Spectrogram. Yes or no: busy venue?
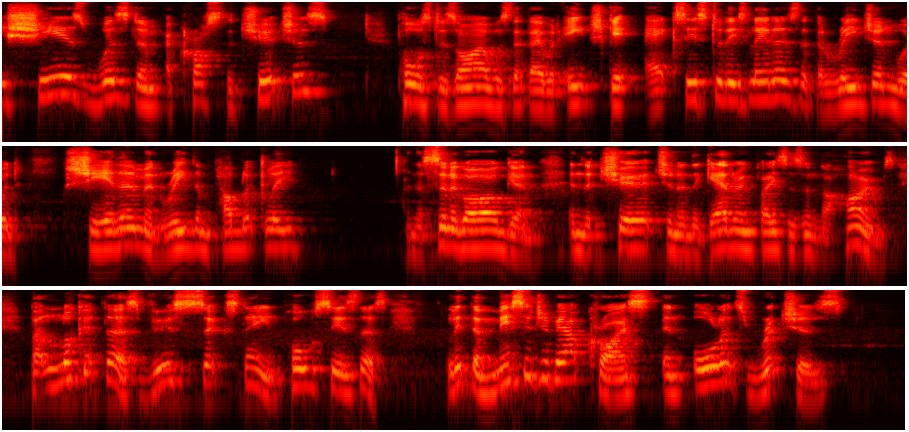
no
